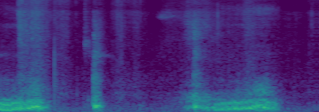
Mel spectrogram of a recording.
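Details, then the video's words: Ragdoll cat asleep, giving rough, buzzy, low snoring breaths: one half-second burst, a brief catch, then a longer grating snore about a second long, over a quiet room. "SLEEPING SNORING BEAUTY"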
